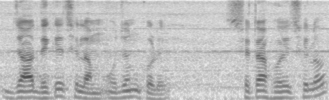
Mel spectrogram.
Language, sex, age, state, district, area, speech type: Bengali, male, 30-45, West Bengal, Howrah, urban, spontaneous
